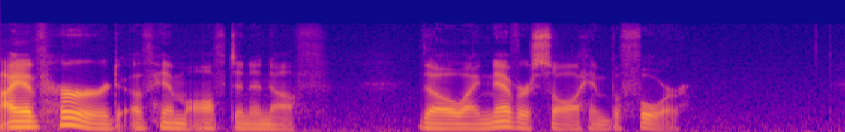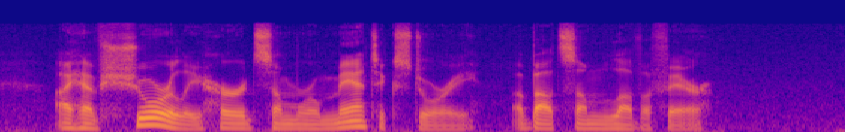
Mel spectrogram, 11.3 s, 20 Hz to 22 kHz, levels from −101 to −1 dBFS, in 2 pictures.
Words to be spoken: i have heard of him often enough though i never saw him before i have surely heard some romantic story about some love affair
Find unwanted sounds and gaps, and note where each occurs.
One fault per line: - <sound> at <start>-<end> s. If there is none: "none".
none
